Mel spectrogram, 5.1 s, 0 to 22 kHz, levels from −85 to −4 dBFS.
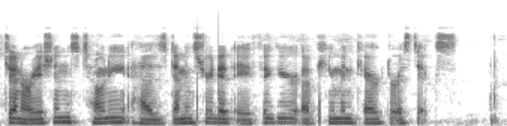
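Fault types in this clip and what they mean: Loud pop: sharp pulses added over the speech, a pair at 1.97–2.20 s and one at 3.18–3.21 s, peaking about 10 dB above it, likely a voltage step from a plug, switch or static. Waveform: tall narrow spikes; spectrogram: thin full-band vertical lines.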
